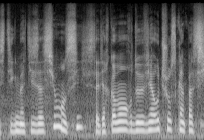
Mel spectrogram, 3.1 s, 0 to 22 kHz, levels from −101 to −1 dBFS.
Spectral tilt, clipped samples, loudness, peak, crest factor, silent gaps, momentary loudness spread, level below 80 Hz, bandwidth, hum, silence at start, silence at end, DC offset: -4.5 dB/octave; under 0.1%; -19 LUFS; -4 dBFS; 14 dB; none; 5 LU; -50 dBFS; 18.5 kHz; none; 0 s; 0 s; under 0.1%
